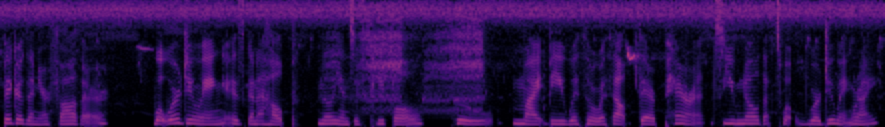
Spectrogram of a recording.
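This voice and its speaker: A woman playing a tabletop game in character, speaking in a probing, measured way. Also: mid-range voice, fairly even intonation, warm tone. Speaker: player.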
